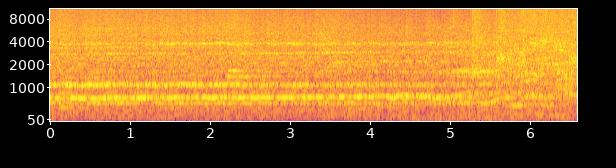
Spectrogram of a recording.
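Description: A man and a woman singing together, holding one long sustained note that ends near the end.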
